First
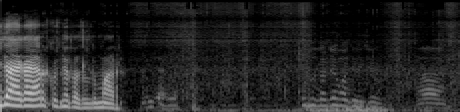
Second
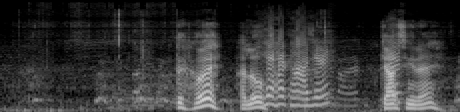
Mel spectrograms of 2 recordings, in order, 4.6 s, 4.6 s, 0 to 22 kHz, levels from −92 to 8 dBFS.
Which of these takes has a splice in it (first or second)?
second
